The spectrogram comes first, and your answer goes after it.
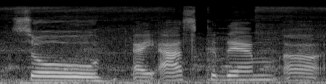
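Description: There is noticeable background noise behind a man whose voice sounds dry with no echo. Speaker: van owner vlogger. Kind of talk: casual vlog chat. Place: street. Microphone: phone near.

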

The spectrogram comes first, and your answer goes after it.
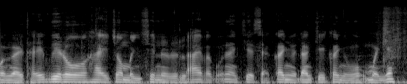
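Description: A very fast delivery, dry with no echo, over light background noise. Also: man. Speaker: farmer vlogger. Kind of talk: casual vlog walking tour. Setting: outdoors in fields. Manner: conversational, somewhat halting with fillers. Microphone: phone near.

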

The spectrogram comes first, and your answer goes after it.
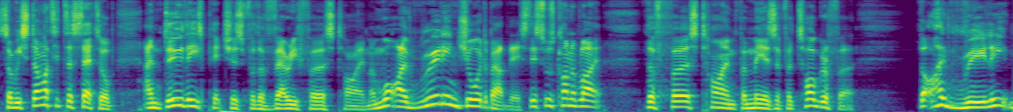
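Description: A man talking at a fairly quick pace with very wide pitch swings, against a quiet background. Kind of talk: talk to camera about his work. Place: home room. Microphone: studio mic.

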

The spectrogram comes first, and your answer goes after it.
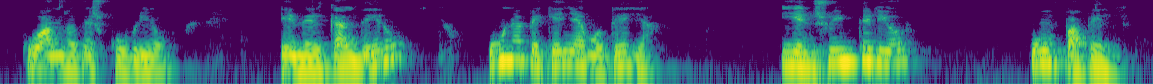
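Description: Very slow speech from a woman with a fairly low pitch, long, frequent pauses, and a quiet background. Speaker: storyteller. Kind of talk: storytelling narration. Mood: calm, reflective. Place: home room. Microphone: camera far.

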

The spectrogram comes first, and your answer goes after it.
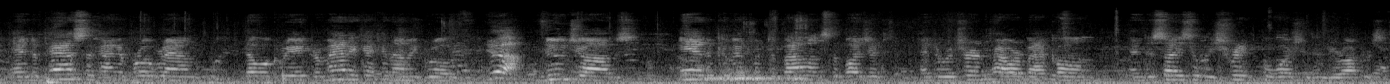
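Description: A man talks at a moderate pace while loud noise fills the background. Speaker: candidate. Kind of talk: campaign speech. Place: cafe.

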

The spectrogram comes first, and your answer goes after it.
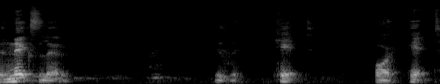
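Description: A man speaks with a Southern US accent in a dark, mellow tone. His pace is fairly slow and his voice somewhat breathy. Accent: Southern US country. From North Carolina, USA. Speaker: religious teacher. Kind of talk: casual instructional talk to camera. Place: home room.

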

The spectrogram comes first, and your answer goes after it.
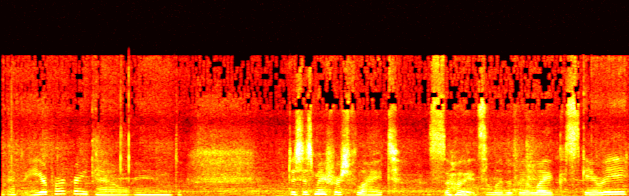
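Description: Recorded with a dry sound and no echo, a woman speaks over noticeable background noise. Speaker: travel vlogger. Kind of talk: casual vlog chat. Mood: nervous then relaxed. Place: plane. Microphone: earbuds.

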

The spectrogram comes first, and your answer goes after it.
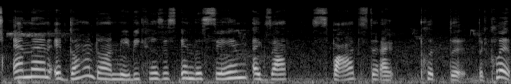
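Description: The recording of this woman is dry with no echo, with light background noise. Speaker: vlogger. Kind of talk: casual vlog chat. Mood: upbeat, reflective. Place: street. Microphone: earbuds.

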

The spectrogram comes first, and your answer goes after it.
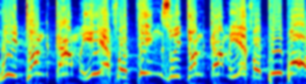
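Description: A man with an extremely high pitch uses a raised, projected voice and an animated tone. His intonation is lively, with light background noise behind him. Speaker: preacher. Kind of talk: sermon. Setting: church with congregation. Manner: animated, rousing call-and-response preaching; emphatic, declaring prophecies and blessings. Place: church. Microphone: handheld.

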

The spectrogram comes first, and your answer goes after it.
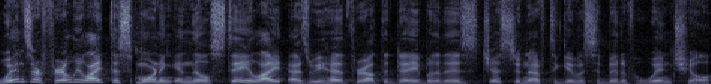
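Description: Against a quiet background, a man talks at a very fast pace with hardly any pauses. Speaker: TV weather forecaster. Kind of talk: live morning TV weather report. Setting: TV studio. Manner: brisk, upbeat rundown of local temperatures, city by city; light banter with laughs and casual filler 'uh'. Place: studio.

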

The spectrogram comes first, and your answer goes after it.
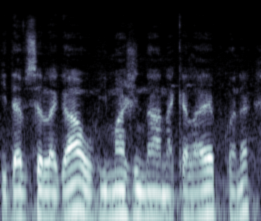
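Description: Against noticeable background noise, a man speaks at a moderate pace in a dry sound with no echo. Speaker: history vlogger. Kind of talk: casual vlog chat. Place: open country. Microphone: phone near.

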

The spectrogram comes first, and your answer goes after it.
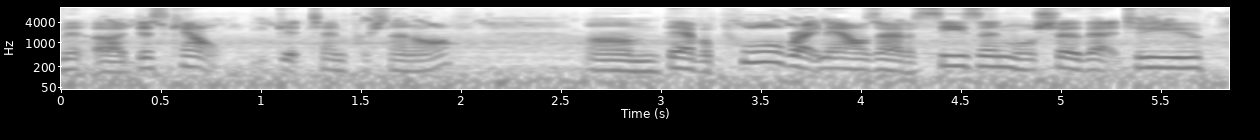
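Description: A man is speaking. The sound is dry with no echo, and there is noticeable background noise. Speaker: RV traveler reviewing campground. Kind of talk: casual vlog chat. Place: street. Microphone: phone near.

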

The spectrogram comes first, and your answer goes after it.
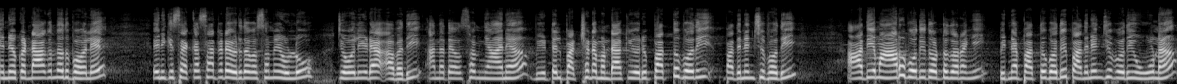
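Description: The loudness stays very even throughout. The intonation is flat and monotone. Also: woman, high pitch for a woman. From Kerala, Idukki district. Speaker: school employee giving testimony. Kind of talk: testimony. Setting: church altar before congregation.

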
